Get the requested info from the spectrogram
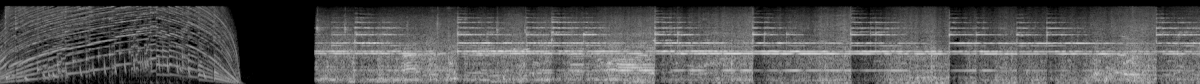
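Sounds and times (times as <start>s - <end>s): steam train high-pitched tones: 3.2s - 12.0s.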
